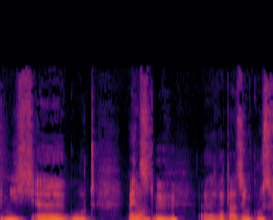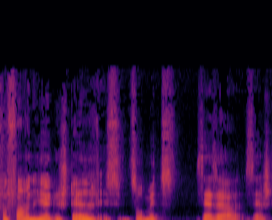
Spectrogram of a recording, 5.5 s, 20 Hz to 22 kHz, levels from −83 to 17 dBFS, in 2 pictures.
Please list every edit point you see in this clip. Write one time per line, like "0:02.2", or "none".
0:01.5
